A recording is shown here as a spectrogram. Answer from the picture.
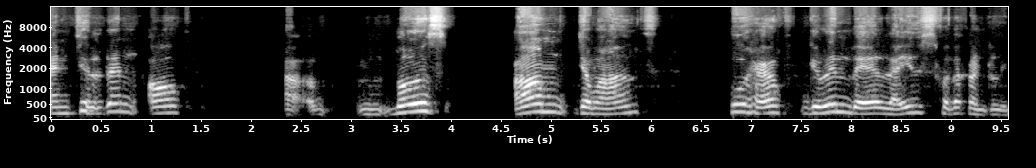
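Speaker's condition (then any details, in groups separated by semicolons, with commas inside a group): Cerebral palsy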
